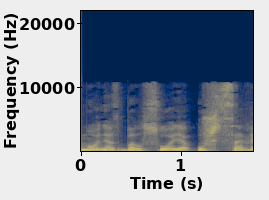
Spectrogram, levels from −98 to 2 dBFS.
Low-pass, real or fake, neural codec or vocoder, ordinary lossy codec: 10.8 kHz; real; none; AAC, 32 kbps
